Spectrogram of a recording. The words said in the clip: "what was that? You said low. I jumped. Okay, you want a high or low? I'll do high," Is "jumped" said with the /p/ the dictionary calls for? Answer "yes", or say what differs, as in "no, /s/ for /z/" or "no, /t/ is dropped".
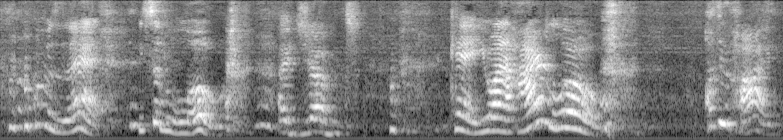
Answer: yes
